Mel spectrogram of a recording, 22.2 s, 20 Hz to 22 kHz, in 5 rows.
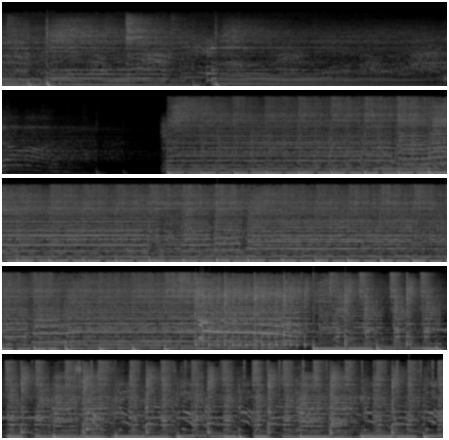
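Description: A full band plays loudly, performing live at the Montreal Jazz Festival in 2002, with dense layered instruments and a steady driving rhythm, briefly thinning out before surging back in and carrying on energetically.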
